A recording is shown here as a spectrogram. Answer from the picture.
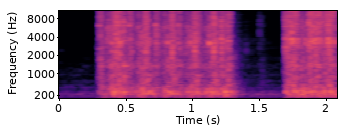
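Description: Rapid clatter of typing keys in two runs of about a second each, with a short pause between.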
